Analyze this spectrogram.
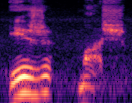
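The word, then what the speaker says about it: Izhmash: Ishmash. Izmash. That's how you properly pronounce it.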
